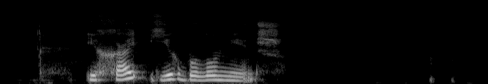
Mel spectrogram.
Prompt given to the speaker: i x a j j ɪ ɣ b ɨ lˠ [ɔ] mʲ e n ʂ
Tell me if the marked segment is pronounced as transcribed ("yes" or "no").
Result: no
